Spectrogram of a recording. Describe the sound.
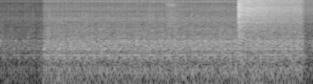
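A bus engine rumbles heavily at idle as a passenger boards, then the air brakes let out a loud, sharp hiss lasting under a second before the sound cuts off.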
